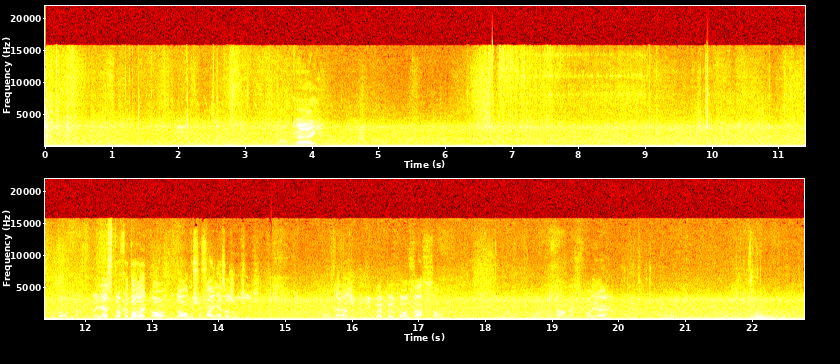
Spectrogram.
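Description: Wind buffets the microphone outdoors with a steady low rumble.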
